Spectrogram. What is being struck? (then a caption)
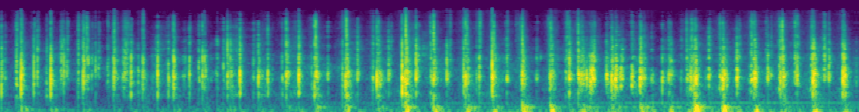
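Water-filled latex balloon. A red and cream water-filled latex balloon, held in both hands, is rapidly tapped with the fingertips. The result is a fast, uneven stream of dozens of short, soft taps, each with a dull low thump and a brighter midrange slap that dies away almost instantly.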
